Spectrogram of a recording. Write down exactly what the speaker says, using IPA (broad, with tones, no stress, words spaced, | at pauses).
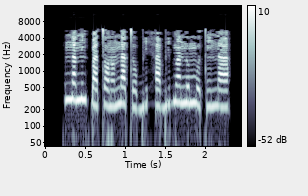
na˦nĩ˦˨ k͡pa˨˦tɔ˧ɾɔ̃˦ na˦˨to˧bi˦ ha˧bi˦ bã˦no˦ mo˧tĩ˦ na˦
